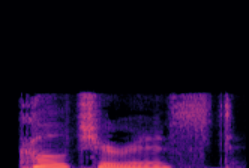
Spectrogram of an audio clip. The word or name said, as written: culturist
